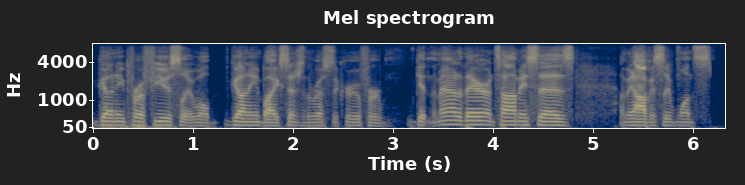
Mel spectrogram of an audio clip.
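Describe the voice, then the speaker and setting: Clear-voiced man running a game, muffled mic. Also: mid-range voice, fairly even intonation, a bit bright, no echo. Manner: halting, rambling, self-interrupting. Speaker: game master. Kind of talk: casual narrating and ruling in a tabletop game.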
